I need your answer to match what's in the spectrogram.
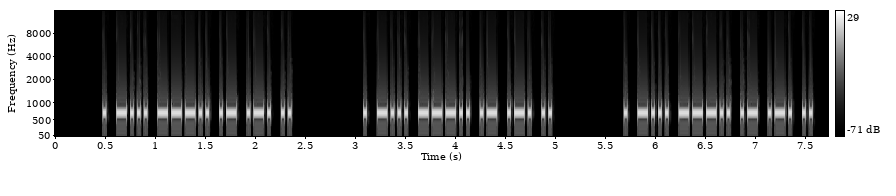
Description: Morse code, heard as a keyed tone, about 34 wpm, 700 Hz. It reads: EB8ARI EB8ARI EB8ARI
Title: DXCC-100 Call Signs - 6 Characters - Repeated 3x - 35wpm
